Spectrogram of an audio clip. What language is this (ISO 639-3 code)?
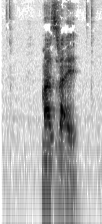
fas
